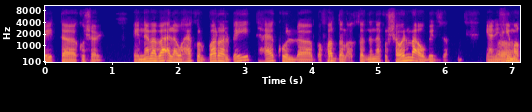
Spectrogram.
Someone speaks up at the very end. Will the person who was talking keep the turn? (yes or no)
yes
